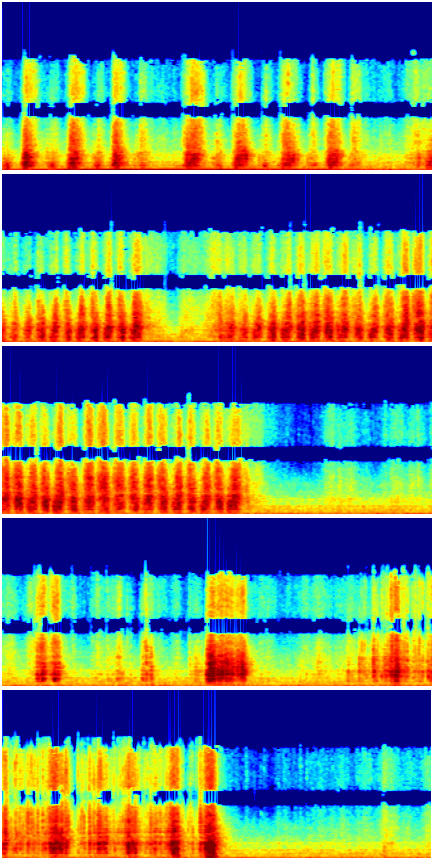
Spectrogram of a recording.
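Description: Soapy kitchen sponge squeezed and worked over and over in thick suds, giving fast, even, wet squishing strokes for the first half. After a short lull, a few separate, louder squeezes follow.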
